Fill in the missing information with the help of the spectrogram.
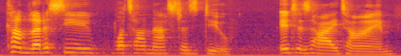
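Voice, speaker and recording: A woman's voice: medium pitch, animated, measured pace, sharp tone, a little hiss or hum, poor audio. A woman playing a sly, teasing young page boy in an amateur reading of an old stage play.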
